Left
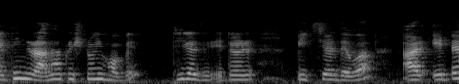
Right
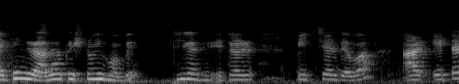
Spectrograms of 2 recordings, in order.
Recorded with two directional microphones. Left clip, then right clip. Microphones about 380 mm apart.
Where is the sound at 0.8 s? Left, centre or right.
Right.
